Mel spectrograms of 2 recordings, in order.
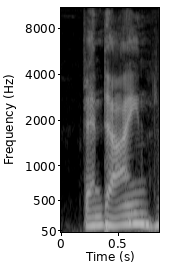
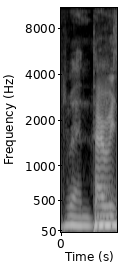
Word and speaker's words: Van Dyne: Just imagine like the chemistry that Paul Rudd has with Evangeline Lilly or Scott Lang and Hope Van Deen, Van Dyne, Van Dyne.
